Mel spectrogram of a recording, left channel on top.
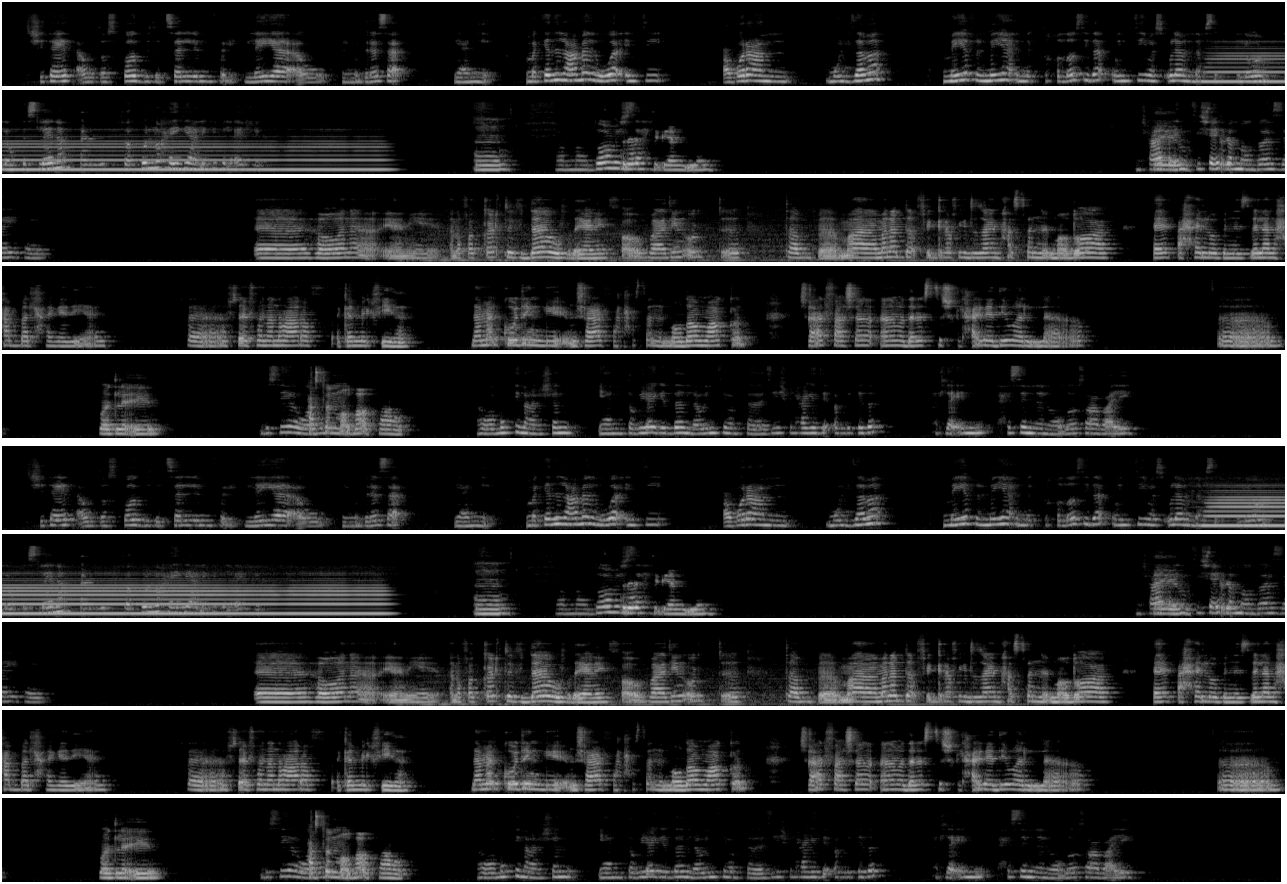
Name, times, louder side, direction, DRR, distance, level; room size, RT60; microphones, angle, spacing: voice 1, 0.3-4.0 4.5-4.9 5.2-6.6 7.2-7.9 8.2-8.8 9.4-13.5 14.0-15.4 18.4-19.3 24.2-26.1 53.9-54.9 56.1-60.1 60.6-62.6, left 4 dB, 40° left, 5 dB, 0.9 m, -31 dB
Wind instrument woodwind instrument, 11.9-16.8, right 4 dB, 30° right, 0.4 m, -26 dB
voice 2, 17.5-17.9 19.0-19.9 24.3-24.7 25.0-25.1 28.2-33.2 33.5-36.7 37.2-39.5 40.3-41.6 41.9-42.6 43.2-49.3 50.6-51.3 52.3-52.9 54.4-55.3, right 1 dB, 5° right, 6 dB, 0.8 m, -28 dB
sound 1, 29.6-36.1, equal, 90° left, 2.0 m, -48 dB
7.9 x 4.1 x 5.1 m, 0.31 s
head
